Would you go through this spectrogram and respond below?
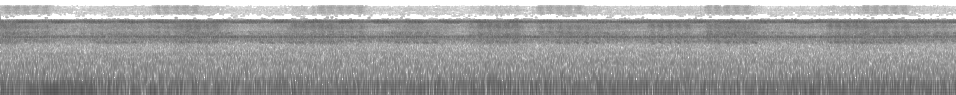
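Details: Evening cricket sounds for sleep: a thick, high, ringing trill pulsing in regular soft waves, a brief low hum at the start, otherwise calm.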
